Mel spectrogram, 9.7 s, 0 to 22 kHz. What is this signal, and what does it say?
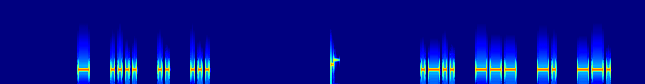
Morse code, heard as a keyed tone, about 22 wpm, spaced as for 16 wpm, 700 Hz. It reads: THIS LONG
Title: 2x Character Spacing - Top 100 Words - 22wpm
